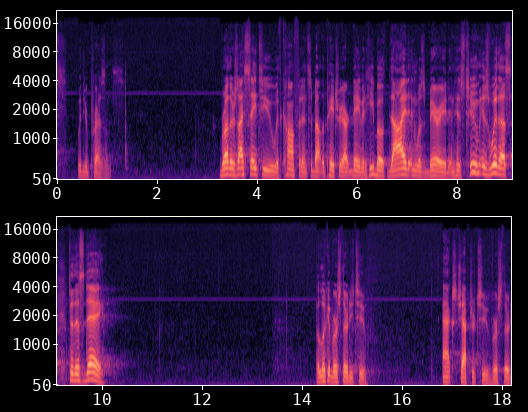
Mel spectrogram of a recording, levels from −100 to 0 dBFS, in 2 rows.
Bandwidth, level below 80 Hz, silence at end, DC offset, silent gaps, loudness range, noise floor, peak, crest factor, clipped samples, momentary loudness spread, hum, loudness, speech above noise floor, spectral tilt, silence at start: 18 kHz; -68 dBFS; 0 s; under 0.1%; none; 8 LU; -68 dBFS; -8 dBFS; 22 dB; under 0.1%; 15 LU; none; -27 LUFS; 42 dB; -5.5 dB/octave; 0.45 s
